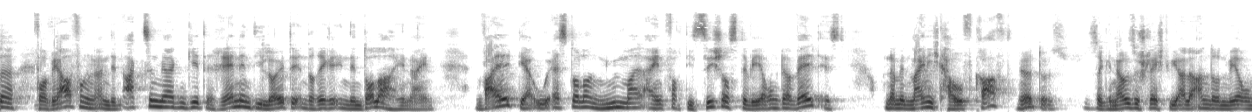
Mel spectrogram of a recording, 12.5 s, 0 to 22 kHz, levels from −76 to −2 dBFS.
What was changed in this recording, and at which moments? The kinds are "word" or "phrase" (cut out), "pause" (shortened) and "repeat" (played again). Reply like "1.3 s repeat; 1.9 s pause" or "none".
9.4 s phrase

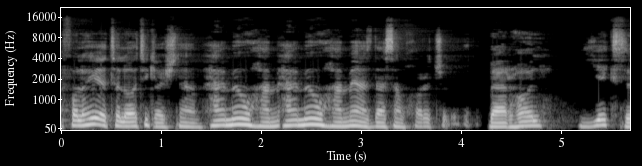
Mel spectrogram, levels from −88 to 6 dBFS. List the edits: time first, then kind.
0.9 s word; 2.1 s repeat; 4.2 s pause

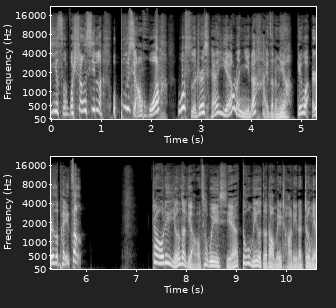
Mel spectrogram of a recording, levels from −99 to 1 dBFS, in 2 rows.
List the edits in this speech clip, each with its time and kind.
none

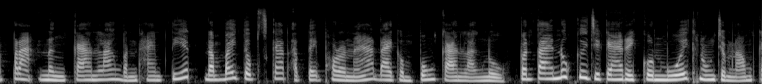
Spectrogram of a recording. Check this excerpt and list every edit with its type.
2.0 s pause; 5.1 s pause

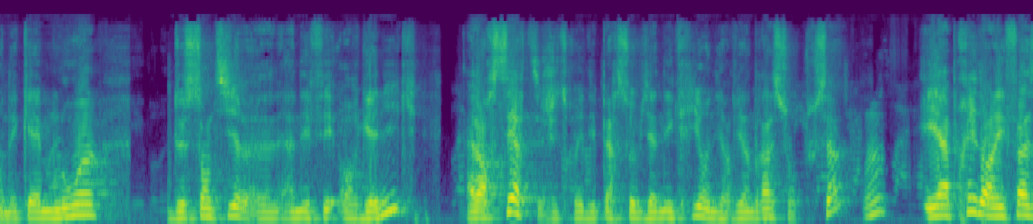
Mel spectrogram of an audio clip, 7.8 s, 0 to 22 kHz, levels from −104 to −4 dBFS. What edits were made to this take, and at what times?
none

